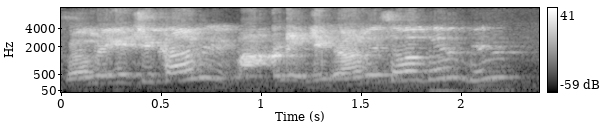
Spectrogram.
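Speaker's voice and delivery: high, eager yes-man lightly voiced; eager sidekick voice. Mocking Don Cheadle as always happy, in a high eager voice. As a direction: play him like an overeager helper.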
